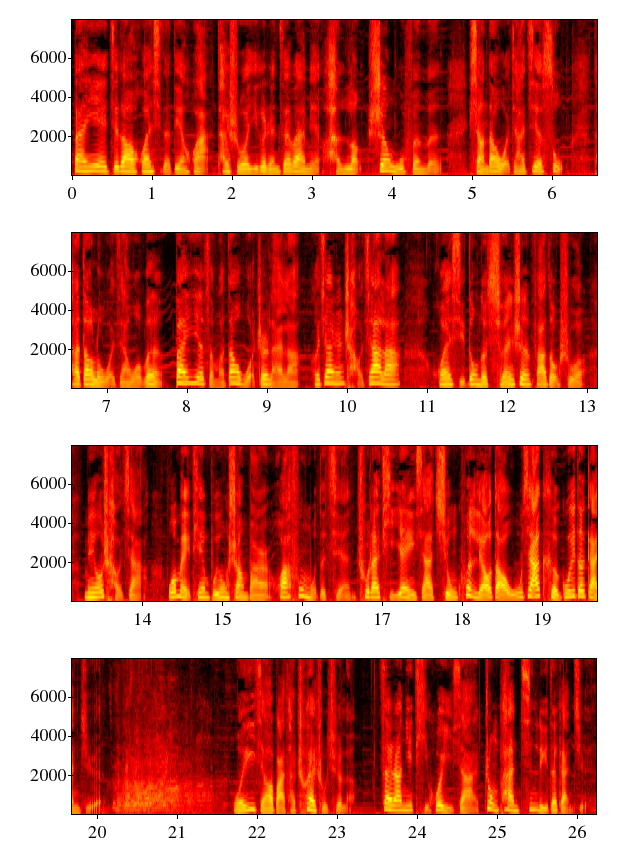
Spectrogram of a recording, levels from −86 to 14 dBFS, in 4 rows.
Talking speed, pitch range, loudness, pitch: 270 characters per minute, 210-260 Hz, -20 LUFS, 230 Hz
